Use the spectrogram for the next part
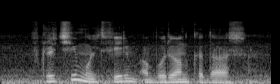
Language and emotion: Russian, neutral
